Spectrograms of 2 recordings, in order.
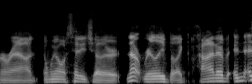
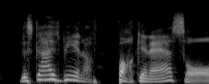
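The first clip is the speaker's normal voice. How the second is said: re-enacted shout; 4 semitones higher than usual. Recounting a confrontation, quoting what the speaker yelled at a guy: retelling yelling. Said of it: "as I'm like yelling at this guy".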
